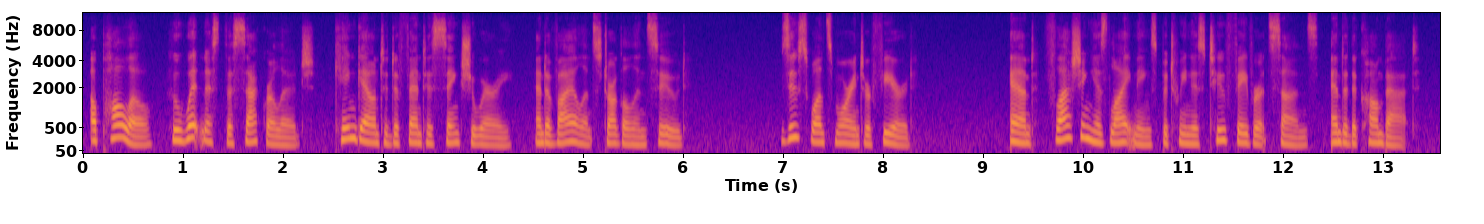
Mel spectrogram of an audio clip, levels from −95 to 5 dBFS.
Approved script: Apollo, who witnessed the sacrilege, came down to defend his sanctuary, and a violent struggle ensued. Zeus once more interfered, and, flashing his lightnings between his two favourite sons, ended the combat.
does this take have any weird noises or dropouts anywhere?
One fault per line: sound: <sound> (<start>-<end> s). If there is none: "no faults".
no faults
